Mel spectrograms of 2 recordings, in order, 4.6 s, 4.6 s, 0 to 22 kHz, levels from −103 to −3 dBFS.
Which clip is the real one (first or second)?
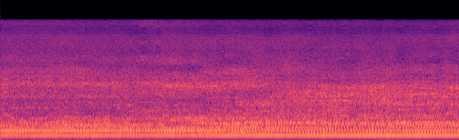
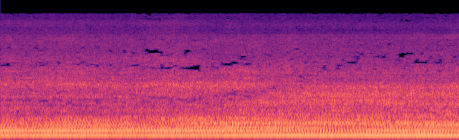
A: second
